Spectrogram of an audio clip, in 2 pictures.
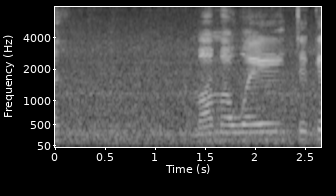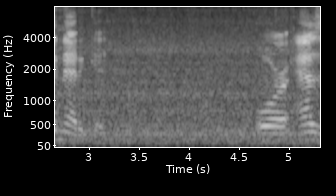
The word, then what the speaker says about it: Connecticut: on my way to connecticut or as it's spelled get connect to cut connect i-cut connecticut it's like you skip the c you skip the second c the convention this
